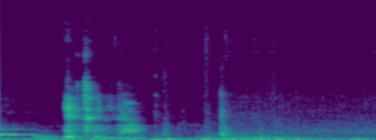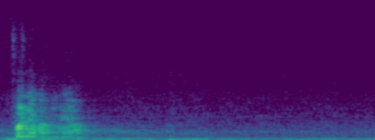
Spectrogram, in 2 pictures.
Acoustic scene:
elevator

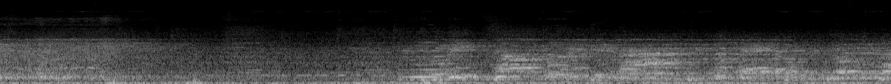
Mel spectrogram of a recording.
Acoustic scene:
subway station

